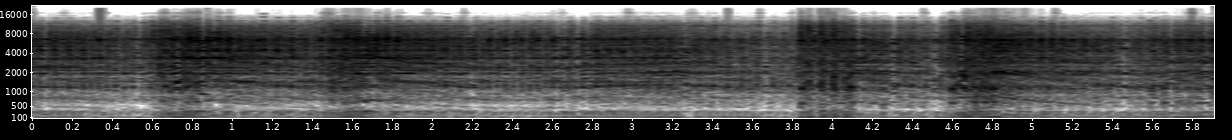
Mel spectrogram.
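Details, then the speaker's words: BSA A65 twin just after a full top-end rebuild with new piston rings: even, steady beat with a couple of throttle blips and no misfire or stumble, and no exhaust smoke; normal running. "Pretty sure we would have seen quite significant clouds of smoke by now, so I'll keep it running."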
